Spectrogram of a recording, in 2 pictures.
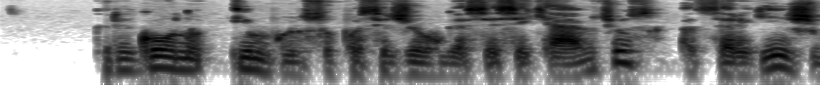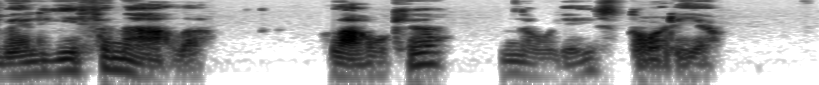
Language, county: Lithuanian, Vilnius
